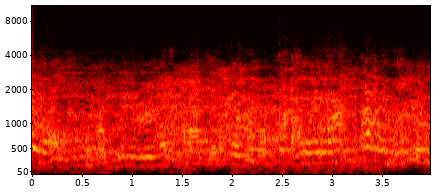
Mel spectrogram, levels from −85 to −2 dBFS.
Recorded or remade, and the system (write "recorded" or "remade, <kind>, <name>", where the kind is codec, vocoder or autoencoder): remade, codec, SNAC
